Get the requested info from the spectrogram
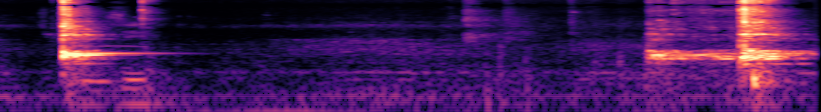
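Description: A square steel electrical box set down by the robot's gripper lands with a metallic clank that rings briefly. Near the end comes a second, louder burst of metal clatter, as the gripper works among the steel boxes.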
